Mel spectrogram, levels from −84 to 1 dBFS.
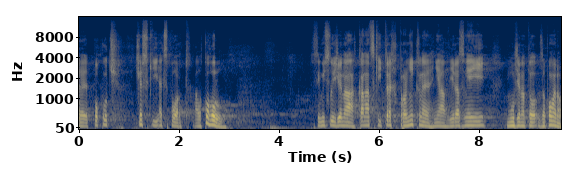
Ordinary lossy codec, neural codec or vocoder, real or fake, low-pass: MP3, 96 kbps; codec, 44.1 kHz, 2.6 kbps, SNAC; fake; 14.4 kHz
